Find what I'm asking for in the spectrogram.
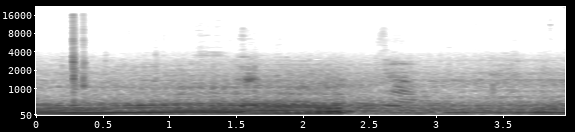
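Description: A car rushes past close by, its engine rumble loud and building before dropping away sharply midway as it goes by, while people talk excitedly over it.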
